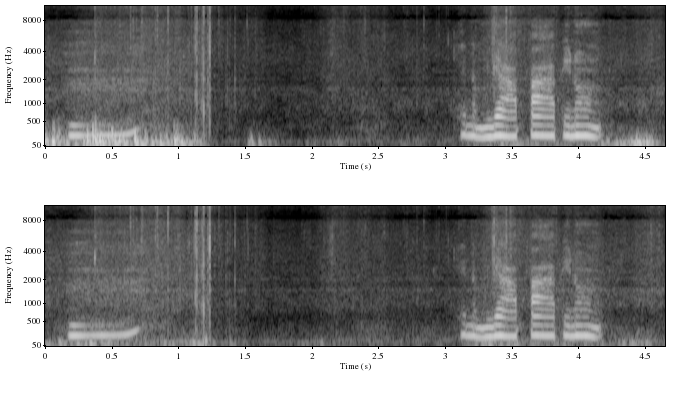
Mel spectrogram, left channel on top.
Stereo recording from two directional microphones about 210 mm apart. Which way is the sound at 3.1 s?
15° left (ahead or behind).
